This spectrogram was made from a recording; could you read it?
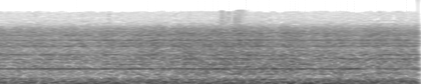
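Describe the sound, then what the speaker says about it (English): Tunnel boring machine at an Iceland dam project, its cutter head turning and rock moving out on the conveyor, makes a steady dense roaring rumble that fills the space with no breaks. "You can hear the rumbling in the background, which means the cutter head is turning and the rock is going out in the conveyor system."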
